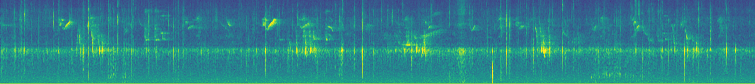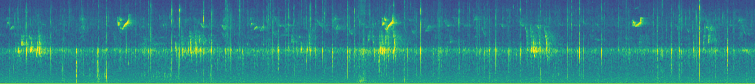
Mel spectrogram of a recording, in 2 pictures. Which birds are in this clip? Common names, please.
Hawaii Akepa, Omao, Iiwi, Apapane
